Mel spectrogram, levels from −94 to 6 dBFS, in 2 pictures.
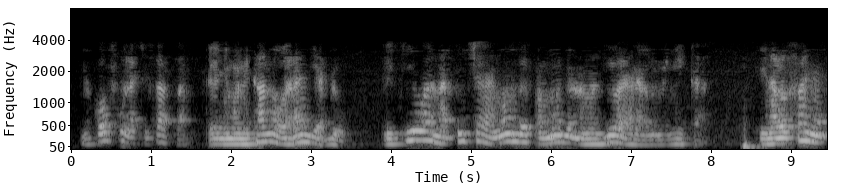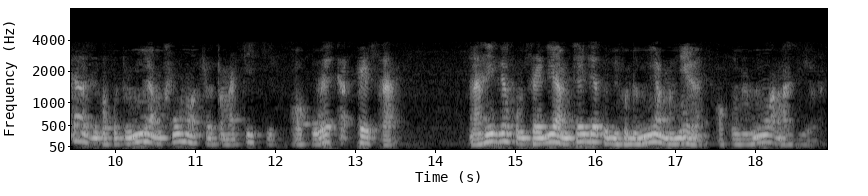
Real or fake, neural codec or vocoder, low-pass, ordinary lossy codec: fake; codec, 44.1 kHz, 3.4 kbps, Pupu-Codec; 7.2 kHz; AAC, 16 kbps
